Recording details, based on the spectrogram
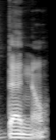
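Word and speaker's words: μπαίνω: Because that's how you make the hard B sound in modern Greek, not with the letter that looks like a B, the vita. It's with a combination of the letters that sound like M and P.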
